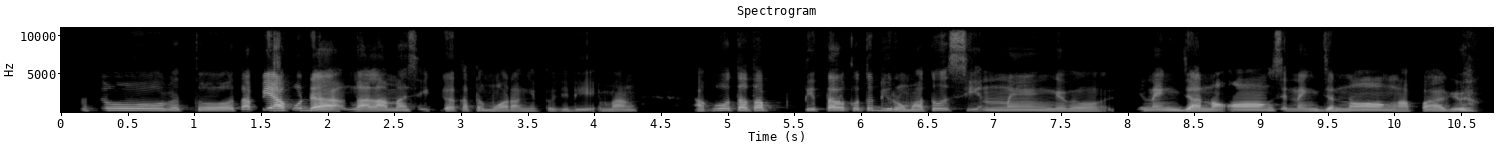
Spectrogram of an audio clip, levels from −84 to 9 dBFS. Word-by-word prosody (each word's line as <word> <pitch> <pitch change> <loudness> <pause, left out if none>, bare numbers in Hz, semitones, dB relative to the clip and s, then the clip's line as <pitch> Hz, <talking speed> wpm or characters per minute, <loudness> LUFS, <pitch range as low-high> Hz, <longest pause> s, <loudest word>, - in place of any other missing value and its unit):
Betul 245 -3 +2
betul, 190 -3 -2
tapi 180 +10 0
aku 230 +4 +7
udah 175 -4 +7
nggak 165 -3 +1
lama 185 +2 +2
sih, 175 -2 -15
nggak 165 -2 -5
ketemu 190 -1 -8
orang 155 -1 -5
itu. 155 - -21
Jadi 170 +3 -11
emang 175 +1 -6 0.5
aku - - -7
tetep 210 0 +3 0.3
titelku 200 0 +1
tuh 275 - -3
di 225 - -6
rumah 175 -1 -2
tuh 220 -1 0
si - - -9
Neng 190 -2 -5
gitu, 160 -1 -6 0.4
si 185 - -19
Neng 185 +1 -2
Janoong, 180 +3 +4
si 190 - -8
Neng 165 +1 -6
Jenong, 190 +2 +2
apa 145 - -6 0.2
gitu. 180 +3 -1
190 Hz, 180 wpm, -25 LUFS, 175-205 Hz, 0.5 s, aku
